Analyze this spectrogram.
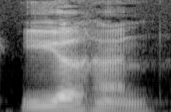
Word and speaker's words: Johann: Brewster gave the name its Germanic pronunciation, Johann.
